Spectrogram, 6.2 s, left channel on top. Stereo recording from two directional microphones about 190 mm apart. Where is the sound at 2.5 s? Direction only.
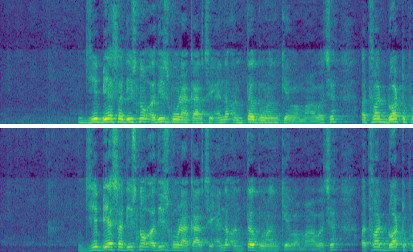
Centre (ahead or behind).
